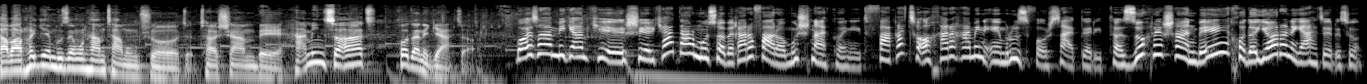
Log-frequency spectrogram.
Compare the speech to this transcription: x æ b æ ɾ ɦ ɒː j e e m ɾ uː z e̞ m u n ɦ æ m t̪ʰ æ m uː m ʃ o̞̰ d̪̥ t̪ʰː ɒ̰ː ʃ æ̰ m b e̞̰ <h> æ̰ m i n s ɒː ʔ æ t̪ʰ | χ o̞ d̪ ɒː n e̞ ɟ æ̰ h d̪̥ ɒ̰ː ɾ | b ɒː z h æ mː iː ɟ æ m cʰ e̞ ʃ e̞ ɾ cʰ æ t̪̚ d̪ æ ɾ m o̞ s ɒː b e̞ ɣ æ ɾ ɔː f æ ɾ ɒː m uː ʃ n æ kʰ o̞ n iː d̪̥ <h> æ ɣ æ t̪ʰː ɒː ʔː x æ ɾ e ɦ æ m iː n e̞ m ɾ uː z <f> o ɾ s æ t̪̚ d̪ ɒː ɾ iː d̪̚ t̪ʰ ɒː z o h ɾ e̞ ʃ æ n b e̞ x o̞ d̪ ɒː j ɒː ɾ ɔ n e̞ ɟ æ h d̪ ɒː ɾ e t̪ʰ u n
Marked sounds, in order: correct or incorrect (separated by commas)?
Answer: correct, incorrect, correct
